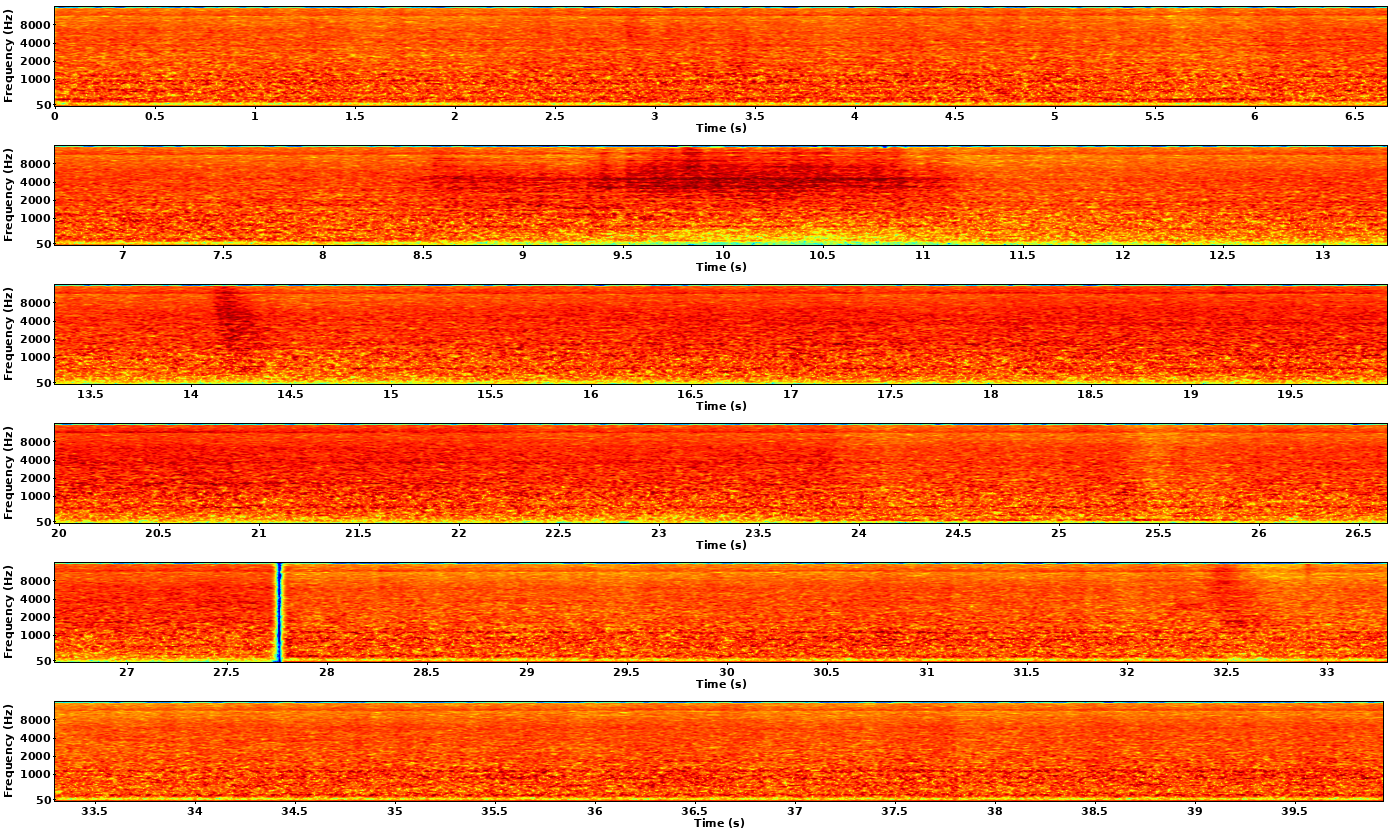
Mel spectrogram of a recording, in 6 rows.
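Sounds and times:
machine rushing noise: 22.8 - 27.7.

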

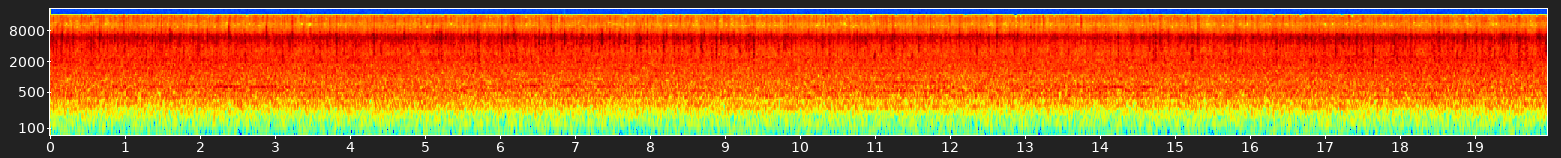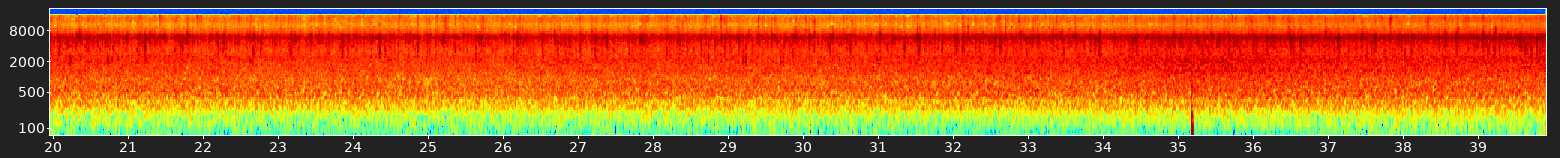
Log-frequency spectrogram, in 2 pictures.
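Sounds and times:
rain on foliage and water: 0.0 - 39.9.

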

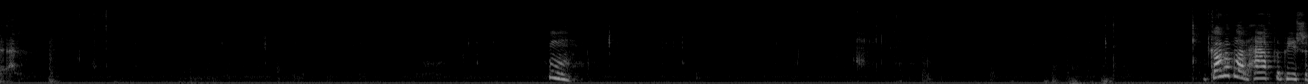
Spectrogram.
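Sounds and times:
faint chewing: 0.5 - 5.1, 5.7 - 12.1
person humming: 5.4 - 5.9.

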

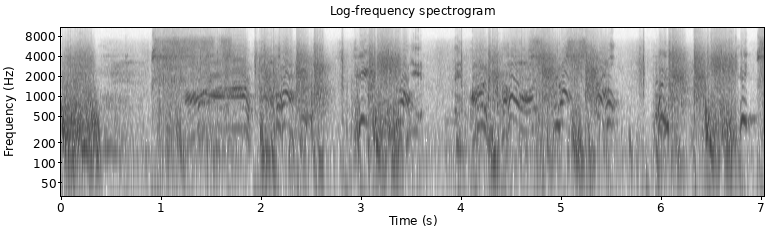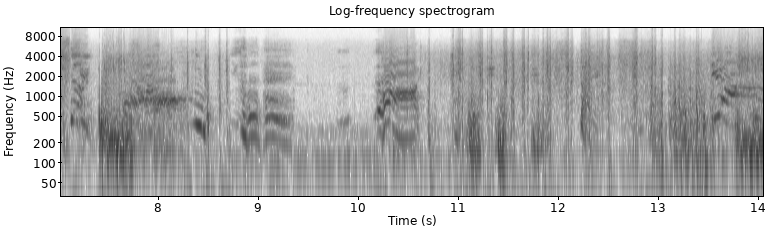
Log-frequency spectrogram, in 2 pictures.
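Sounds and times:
punch and block whacks: 1.0 - 8.1
fighters shouting and grunting: 1.0 - 8.7, 13.5 - 14.0.

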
